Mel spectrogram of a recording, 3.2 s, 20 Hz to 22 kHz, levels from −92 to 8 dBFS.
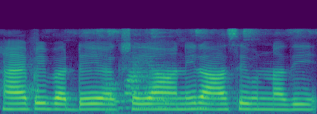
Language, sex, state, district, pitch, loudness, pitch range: Telugu, female, Andhra Pradesh, Annamaya, 190 Hz, -15 LUFS, 185-195 Hz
